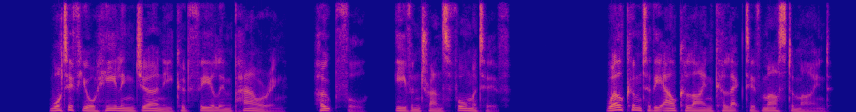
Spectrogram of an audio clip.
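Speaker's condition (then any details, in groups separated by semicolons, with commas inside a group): No condition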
